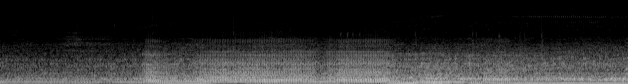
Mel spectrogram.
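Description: Toyota Prado 90-series four-wheel drive engine heard from inside the cabin, rising in revs about one and a half seconds in and then pulling steadily under load as the vehicle crawls and tilts over a rocky section of track.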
